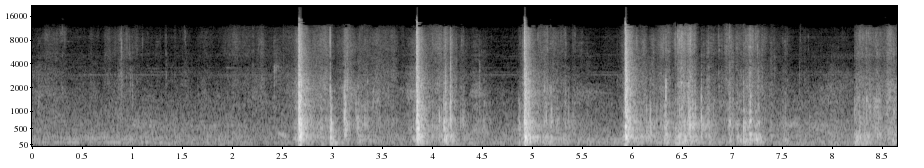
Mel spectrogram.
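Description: A hand tool driven down into a cardboard box: four sharp, loud blows about a second apart, followed by several lighter knocks.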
